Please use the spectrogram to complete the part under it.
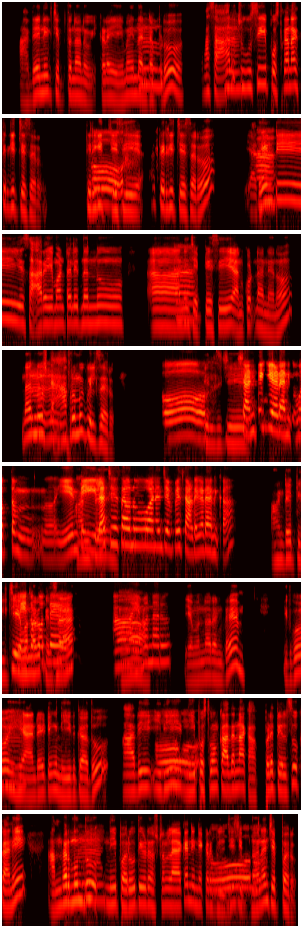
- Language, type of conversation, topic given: Telugu, podcast, మన్నించడం నేర్చుకోవడం మీ జీవితంపై ఎలా ప్రభావం చూపింది?
- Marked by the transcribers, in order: other background noise; in English: "స్టాఫ్ రూముకి"; in English: "షంటింగ్"; in English: "హ్యాండ్‌రైటింగ్"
